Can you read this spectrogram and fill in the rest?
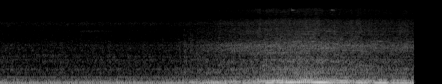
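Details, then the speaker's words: Four-cylinder car after replacing all eight spark plugs with Autolite 764 plugs at the correct gap: low, fairly even rumble idling for a while, swelling slightly, no stumbling or stalling; steady healthy idle. "so it's been idling for a little while now it's at 7:50 and it's not stalling"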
